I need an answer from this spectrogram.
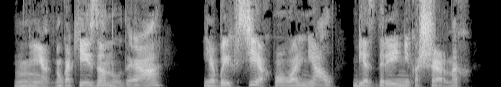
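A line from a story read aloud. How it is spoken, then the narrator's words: Grumbling. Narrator (Russian): Ворчал он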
